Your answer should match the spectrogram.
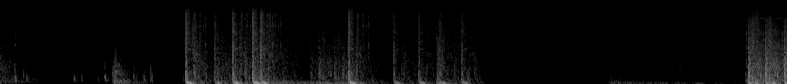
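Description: Gunfire in a CS:GO firefight on Banana, with dense bursts of rapid shots clustered in loud volleys separated by short quiet gaps.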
